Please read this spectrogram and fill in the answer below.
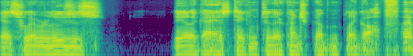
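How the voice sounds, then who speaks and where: A man with a very deep, low pitch at a fairly quick pace, in a dry, close sound with no echo. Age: 80s+. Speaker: strength and conditioning coach. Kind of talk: casual interview chat.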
